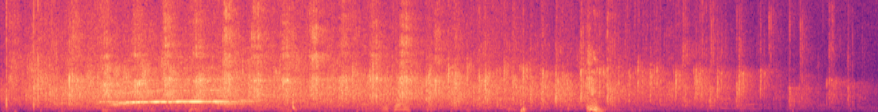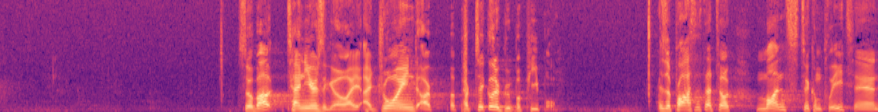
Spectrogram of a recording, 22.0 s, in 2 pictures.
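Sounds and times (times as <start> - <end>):
audience applause welcoming a guest preacher: 0.0 - 11.0
speech: 14.0 - 18.0, 19.2 - 21.9.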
